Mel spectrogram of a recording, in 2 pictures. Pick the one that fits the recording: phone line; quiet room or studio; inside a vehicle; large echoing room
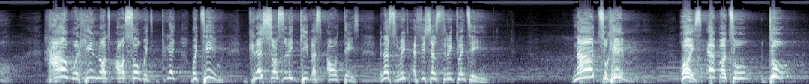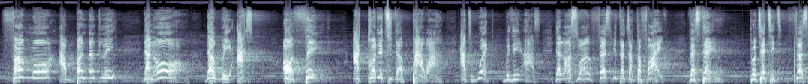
large echoing room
